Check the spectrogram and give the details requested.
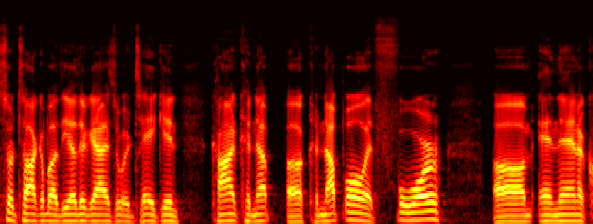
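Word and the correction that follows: Kon Knueppel: All right, I'll pronounce it for you. So you got both of them wrong, buddy. I love you. It's Con Knipple. Yes, it sounds like a part on the body. Con Knipple.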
